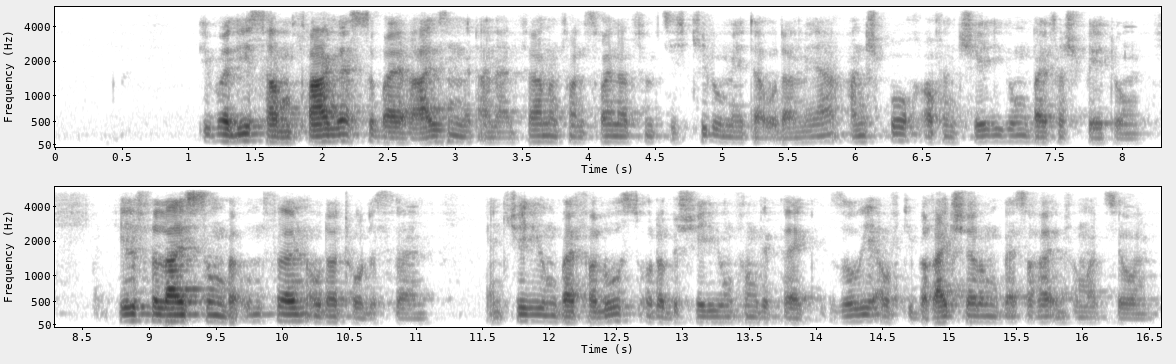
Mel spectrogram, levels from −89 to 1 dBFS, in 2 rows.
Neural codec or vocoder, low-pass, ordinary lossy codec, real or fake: codec, 44.1 kHz, 7.8 kbps, Pupu-Codec; 5.4 kHz; none; fake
